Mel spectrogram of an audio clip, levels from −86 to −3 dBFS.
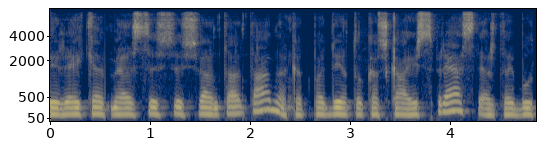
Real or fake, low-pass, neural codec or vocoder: real; 7.2 kHz; none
